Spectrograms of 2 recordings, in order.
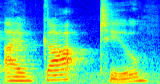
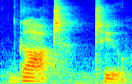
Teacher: I don't make two T's here. It's not got to. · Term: stop T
